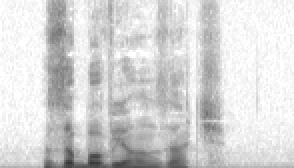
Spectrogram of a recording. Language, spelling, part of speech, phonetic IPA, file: Polish, zobowiązać, verb, [ˌzɔbɔˈvʲjɔ̃w̃zat͡ɕ], Pl-zobowiązać.ogg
